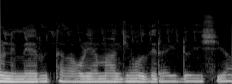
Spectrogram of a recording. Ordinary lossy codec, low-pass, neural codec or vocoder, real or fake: none; 19.8 kHz; none; real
